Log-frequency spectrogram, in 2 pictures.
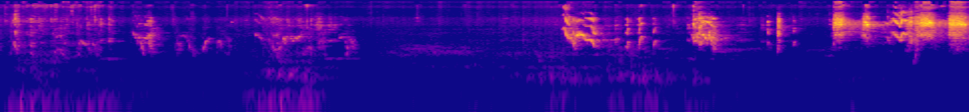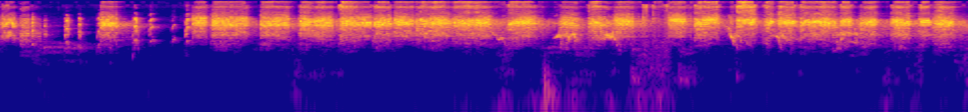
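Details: Several budgerigars chatter, first with scattered sharp chirps and a few low murmurs, then from about six seconds with a dense, continuous wash of high-pitched twittering.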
